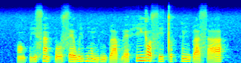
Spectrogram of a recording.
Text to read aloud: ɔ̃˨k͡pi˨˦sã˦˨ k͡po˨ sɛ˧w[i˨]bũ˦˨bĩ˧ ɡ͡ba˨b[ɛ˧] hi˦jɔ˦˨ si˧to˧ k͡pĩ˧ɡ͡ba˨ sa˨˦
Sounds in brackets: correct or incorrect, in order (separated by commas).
incorrect, correct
